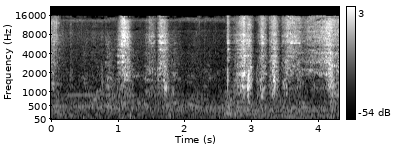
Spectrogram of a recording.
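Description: Metal spatula scraping across a flat steel griddle in short rasping strokes, once about a second in and then several in quick succession near the end, as an egg-topped flatbread is loosened and flipped.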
